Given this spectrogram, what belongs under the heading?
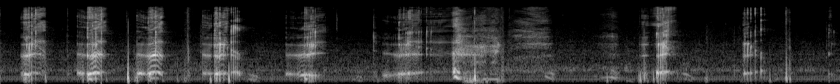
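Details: Kid doing deliberate, forced burps: a rapid series of short belches, roughly a dozen in eight seconds, with a faint steady hum behind.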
